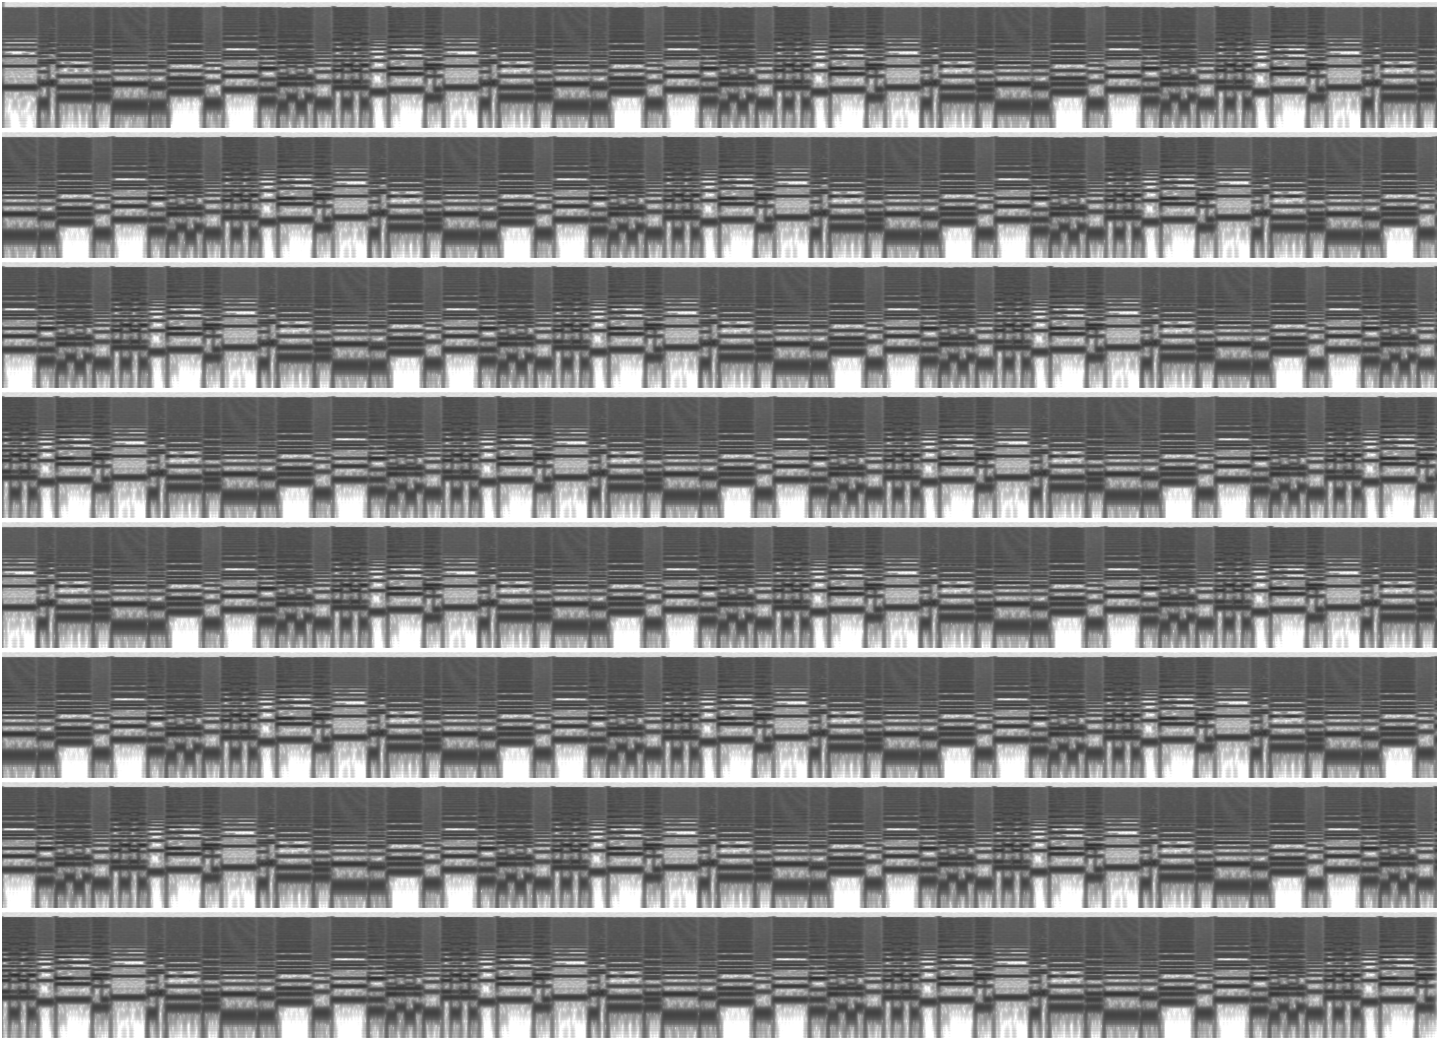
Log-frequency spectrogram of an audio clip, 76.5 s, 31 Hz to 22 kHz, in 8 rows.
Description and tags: I discovered Beepbox yesterday and decided to try it out, getting the melody as I went. This was the final result. I look forward to do more.
According to my husband it could also be called: Music in a game where you die a lot.
Credits are much appreciated!
I would love to see!
Enjoy!
16-bit, Chiptune-loop, feelgood, rhythm, happy, improvised, loops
